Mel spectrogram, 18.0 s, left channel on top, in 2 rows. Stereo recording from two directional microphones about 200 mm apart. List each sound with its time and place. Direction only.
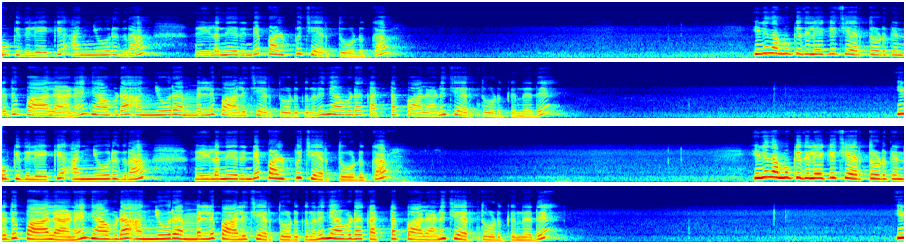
0.0 s a woman's voice: 35° right (ahead or behind)
7.5 s a woman's voice: 35° right (ahead or behind)
18.0 s a sound: 40° right (ahead or behind)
